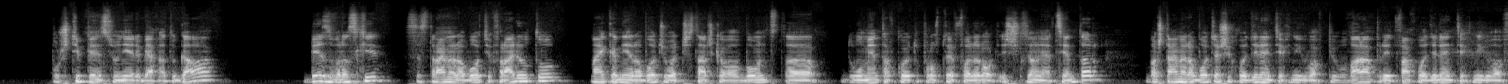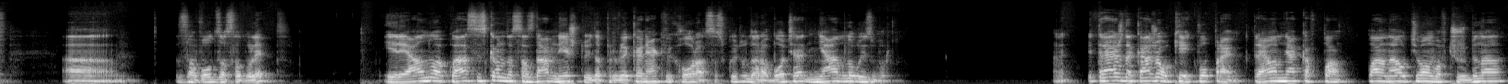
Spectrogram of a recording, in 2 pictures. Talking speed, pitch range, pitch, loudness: 155 wpm, 105-150 Hz, 130 Hz, -12 LUFS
